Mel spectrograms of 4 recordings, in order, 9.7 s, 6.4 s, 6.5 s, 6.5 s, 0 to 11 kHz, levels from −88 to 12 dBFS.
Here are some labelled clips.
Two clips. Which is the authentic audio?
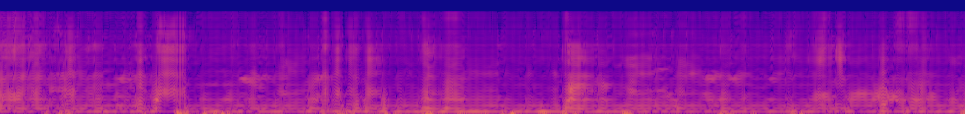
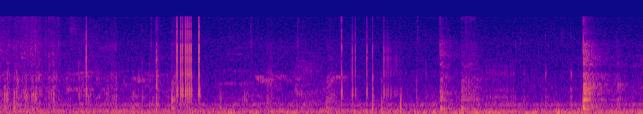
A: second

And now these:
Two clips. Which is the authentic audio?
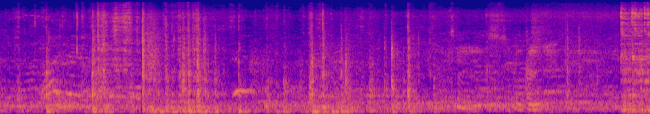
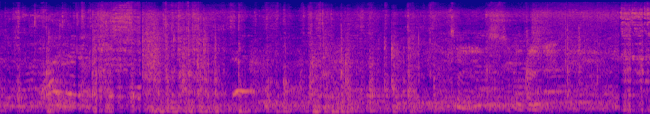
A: first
